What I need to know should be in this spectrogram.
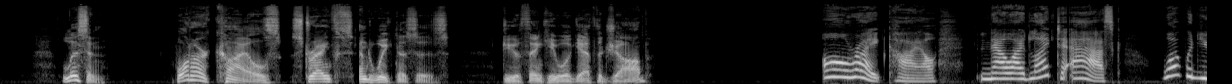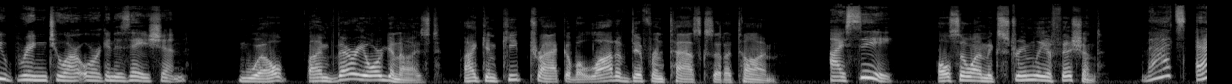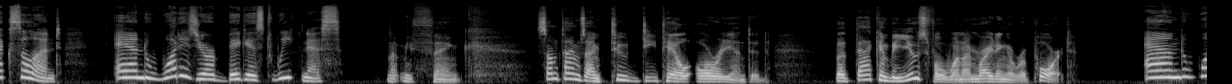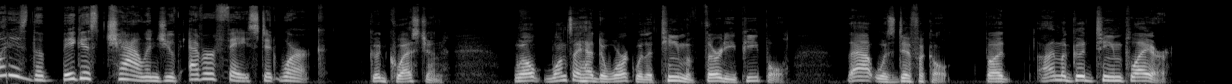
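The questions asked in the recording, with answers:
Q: What are Kyle's strengths and weaknesses?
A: Strengths: very organized, extremely efficient, a good team player; weakness: sometimes too detail-oriented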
